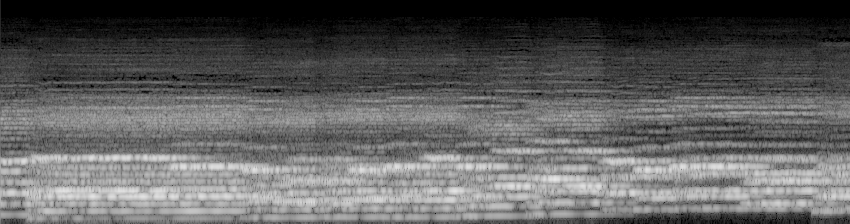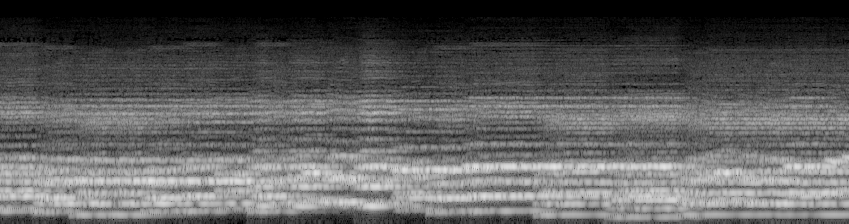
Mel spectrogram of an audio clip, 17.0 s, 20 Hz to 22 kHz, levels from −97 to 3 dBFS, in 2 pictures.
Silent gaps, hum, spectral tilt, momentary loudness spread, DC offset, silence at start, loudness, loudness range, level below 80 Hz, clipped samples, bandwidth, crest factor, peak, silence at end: none; none; -5.5 dB/octave; 5 LU; under 0.1%; 0 s; -15 LUFS; 3 LU; -64 dBFS; under 0.1%; 10 kHz; 14 dB; 0 dBFS; 0 s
